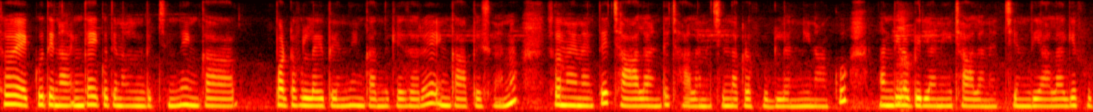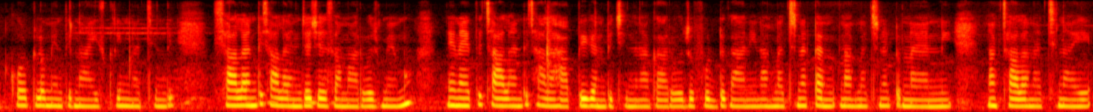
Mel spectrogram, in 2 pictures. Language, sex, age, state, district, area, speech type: Telugu, female, 18-30, Andhra Pradesh, Guntur, urban, spontaneous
